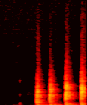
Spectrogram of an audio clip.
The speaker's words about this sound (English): Why are you knocking so hard?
